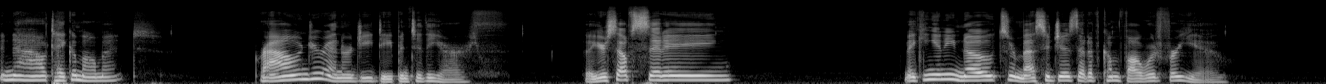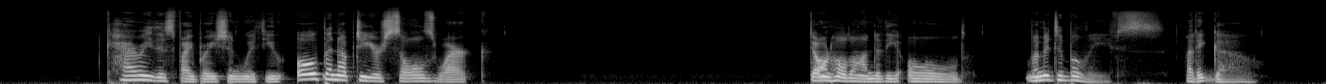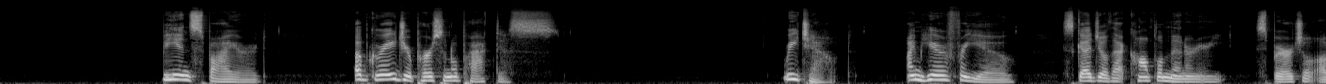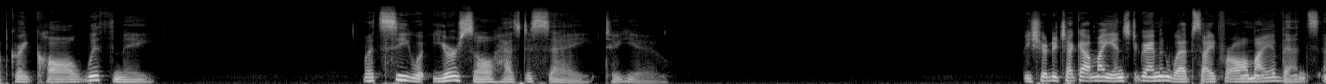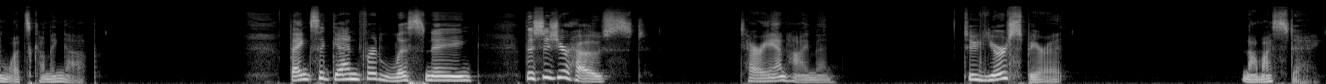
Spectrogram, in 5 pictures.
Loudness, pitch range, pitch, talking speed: -18 LUFS, 115-190 Hz, 140 Hz, 100 wpm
